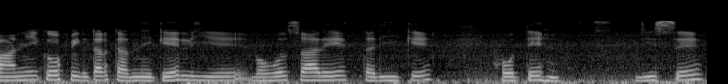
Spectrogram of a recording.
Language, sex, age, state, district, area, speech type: Urdu, female, 45-60, Bihar, Gaya, urban, spontaneous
